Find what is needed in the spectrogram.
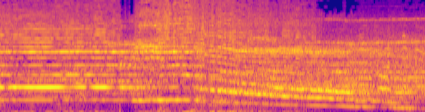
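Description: A long drawn-out shout over the hall's crowd noise. The voice holds one pitch for about a second, then slides steadily down in pitch over the last two seconds.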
